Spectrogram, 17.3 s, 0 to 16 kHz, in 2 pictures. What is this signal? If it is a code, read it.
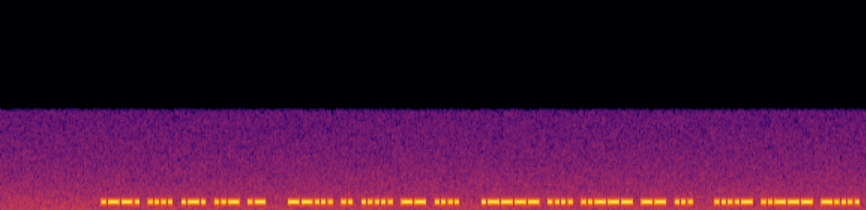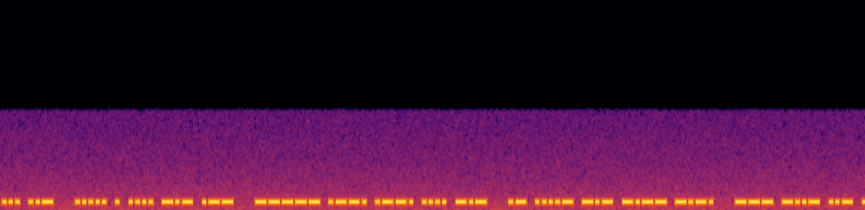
Morse code, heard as a keyed tone, machine-sent, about 36 wpm, 680 Hz. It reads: PHRUA 7I5MH 1H2MS 426SU 5EHKW 0PPHK A4KYC …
